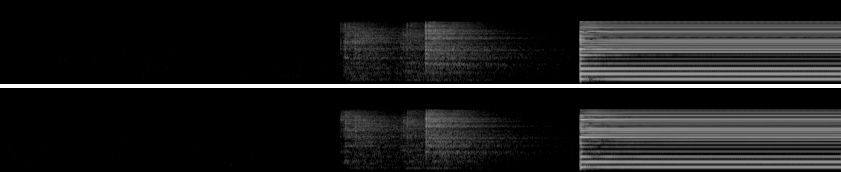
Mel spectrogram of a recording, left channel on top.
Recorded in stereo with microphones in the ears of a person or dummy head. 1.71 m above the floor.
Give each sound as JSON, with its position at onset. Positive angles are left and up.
{"t": 3.4, "sound": "keys jangling", "side_deg": 40, "distance_m": 2.0}
{"t": 5.8, "sound": "a buzzer", "side_deg": 40, "distance_m": 0.7}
